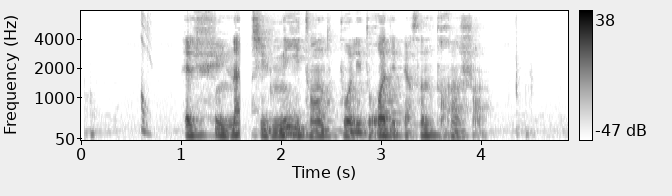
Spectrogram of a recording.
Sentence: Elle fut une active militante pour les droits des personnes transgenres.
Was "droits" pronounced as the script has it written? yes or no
yes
